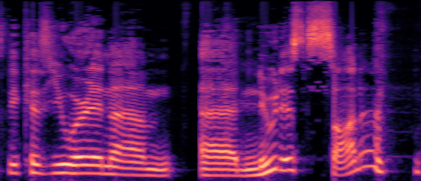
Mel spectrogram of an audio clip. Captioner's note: laughter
